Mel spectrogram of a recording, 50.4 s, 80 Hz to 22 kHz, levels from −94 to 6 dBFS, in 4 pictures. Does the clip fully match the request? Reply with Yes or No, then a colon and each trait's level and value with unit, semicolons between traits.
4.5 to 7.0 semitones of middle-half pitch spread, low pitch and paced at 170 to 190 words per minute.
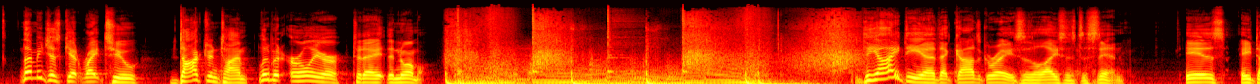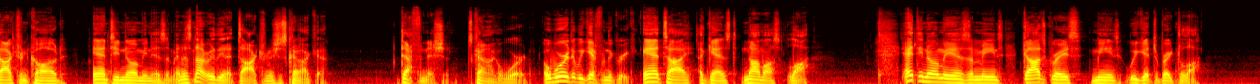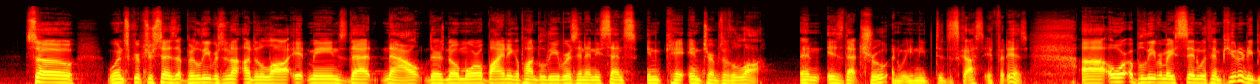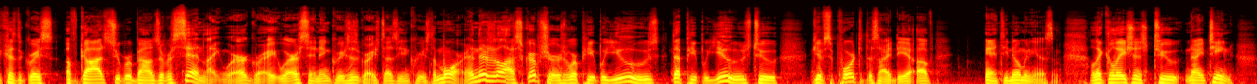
No: wide, 5.6 semitones; low, 120 Hz; average, 200 wpm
